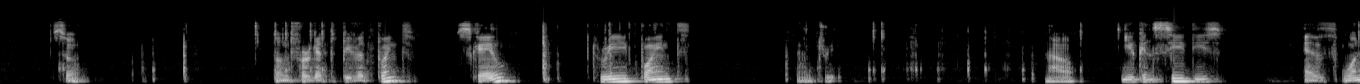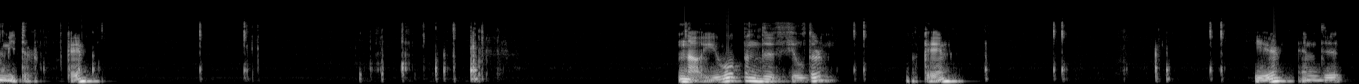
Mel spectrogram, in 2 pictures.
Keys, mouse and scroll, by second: 0.0-0.6 scroll down 4, 0.6-2.7 scroll up 1, 2.7-5.4 drag, 5.4 s, 9.1-9.7 scroll down 6, 9.7 shift+middle click, 10.0 scroll up 1, 10.8 click, 14.0 scroll down 3, 14.4-15.6 shift+middle drag, 15.6-16.8 drag, 16.8 Delete, 17.3-17.9 scroll down 6, 17.9-20.4 shift+middle drag, 20.4-27.1 drag.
